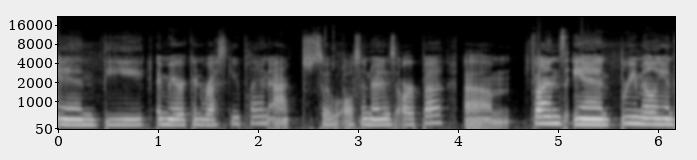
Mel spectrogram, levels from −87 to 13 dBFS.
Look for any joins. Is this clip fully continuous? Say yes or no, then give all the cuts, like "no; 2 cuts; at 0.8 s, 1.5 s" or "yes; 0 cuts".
no; 2 cuts; at 0.9 s, 4.0 s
